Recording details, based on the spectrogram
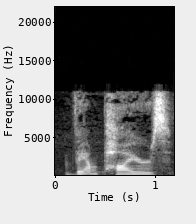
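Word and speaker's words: vampyres: Vampires with a Y. Pronounced exactly the same as vampires.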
